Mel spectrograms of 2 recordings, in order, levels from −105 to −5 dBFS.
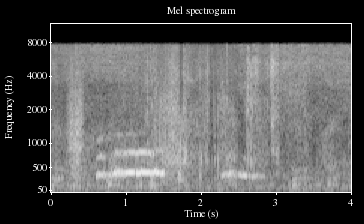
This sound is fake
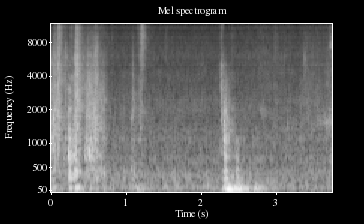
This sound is fake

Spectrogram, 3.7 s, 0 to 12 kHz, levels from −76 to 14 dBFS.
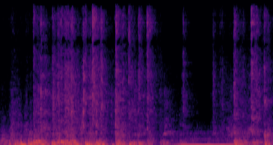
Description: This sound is fake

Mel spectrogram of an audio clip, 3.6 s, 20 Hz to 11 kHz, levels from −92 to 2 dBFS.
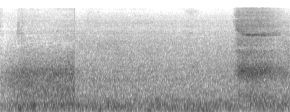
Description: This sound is fake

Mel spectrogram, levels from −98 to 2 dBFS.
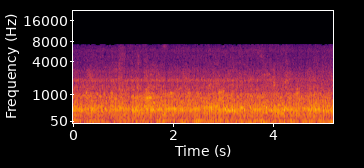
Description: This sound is fake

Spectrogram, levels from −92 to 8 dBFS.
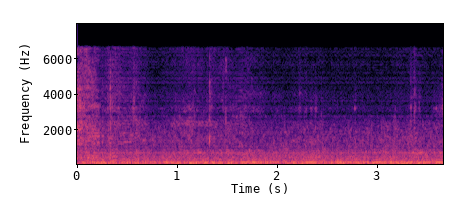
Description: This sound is fake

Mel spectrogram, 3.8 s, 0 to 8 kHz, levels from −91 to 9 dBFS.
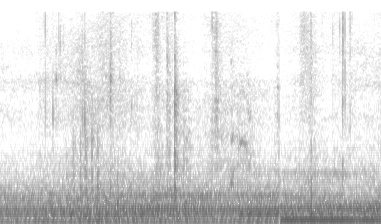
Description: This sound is real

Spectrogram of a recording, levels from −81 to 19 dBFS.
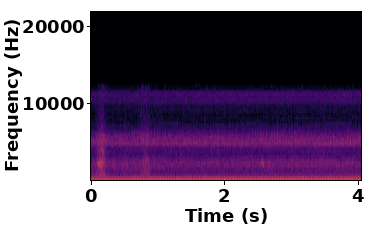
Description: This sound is fake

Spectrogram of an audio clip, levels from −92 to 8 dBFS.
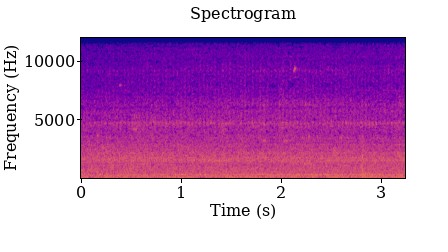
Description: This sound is real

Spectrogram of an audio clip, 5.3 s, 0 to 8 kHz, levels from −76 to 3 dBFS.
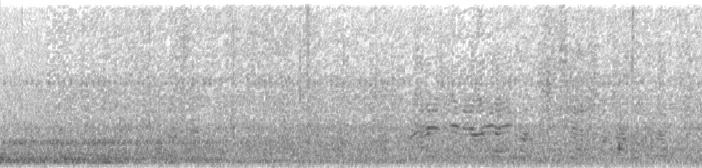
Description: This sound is real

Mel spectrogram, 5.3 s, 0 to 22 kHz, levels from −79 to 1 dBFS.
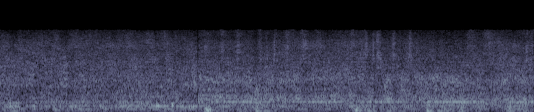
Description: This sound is real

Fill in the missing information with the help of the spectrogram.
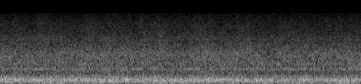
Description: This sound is real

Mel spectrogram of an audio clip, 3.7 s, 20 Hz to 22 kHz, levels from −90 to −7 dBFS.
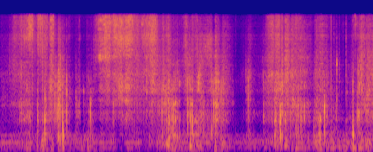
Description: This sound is fake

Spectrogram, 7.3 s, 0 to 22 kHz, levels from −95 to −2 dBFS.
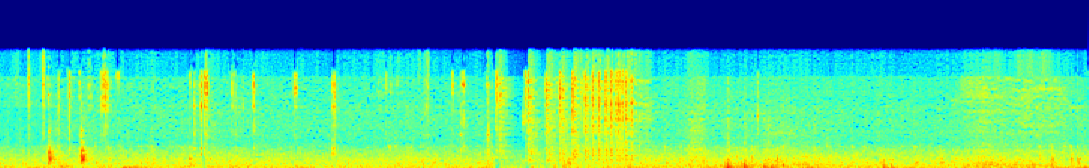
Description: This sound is real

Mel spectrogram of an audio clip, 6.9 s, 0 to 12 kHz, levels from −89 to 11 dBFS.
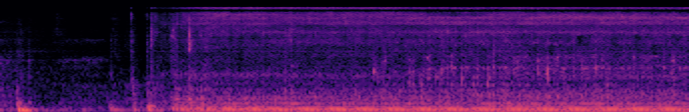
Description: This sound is fake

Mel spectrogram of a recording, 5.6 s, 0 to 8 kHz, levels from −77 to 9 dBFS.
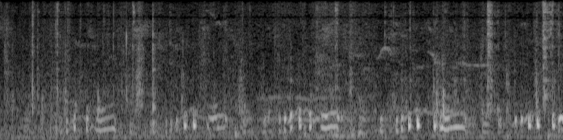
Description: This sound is real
